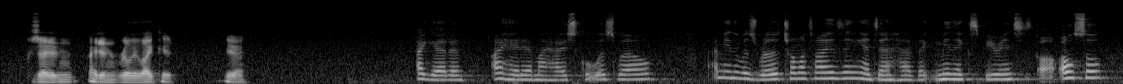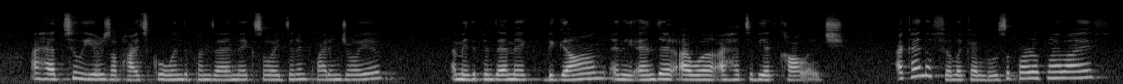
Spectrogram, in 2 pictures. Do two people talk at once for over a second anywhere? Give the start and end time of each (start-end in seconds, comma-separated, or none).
none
